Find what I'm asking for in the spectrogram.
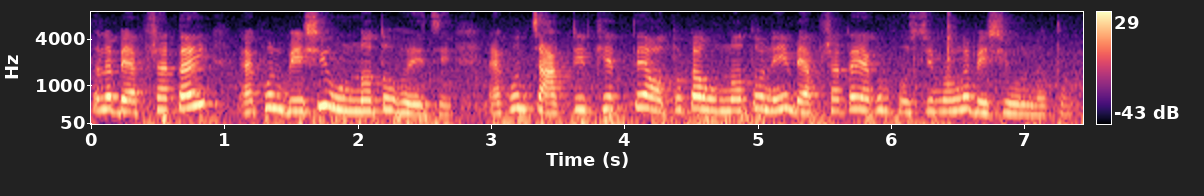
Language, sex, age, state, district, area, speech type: Bengali, female, 30-45, West Bengal, South 24 Parganas, urban, spontaneous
